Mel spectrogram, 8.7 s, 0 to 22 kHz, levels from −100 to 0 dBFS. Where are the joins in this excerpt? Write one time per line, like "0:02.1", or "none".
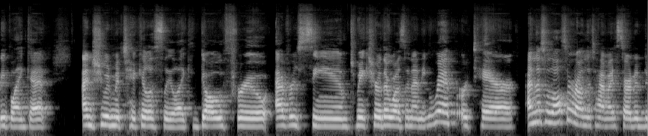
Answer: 0:06.9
